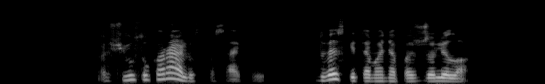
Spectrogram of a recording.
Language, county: Lithuanian, Vilnius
